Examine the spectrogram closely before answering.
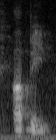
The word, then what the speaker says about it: Khabib: Because he's Coach Khabib now, or Habib. Habib. K is silent. Habib. Remember, it's silent.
